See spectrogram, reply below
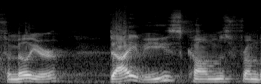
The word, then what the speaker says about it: Dives: The rich man was dives in Latin, thus Dives became the way to pronounce it in English.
